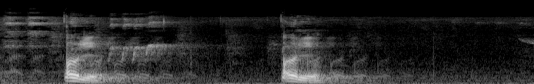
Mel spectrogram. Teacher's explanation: কফ জিহ্বার গোড়া তার বরাবর উপরের তালুর সঙ্গে লাগিয়ে কফের উচ্চারণ হবে মাখরাজ। কুল কুল।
